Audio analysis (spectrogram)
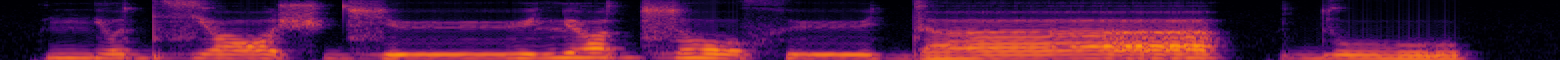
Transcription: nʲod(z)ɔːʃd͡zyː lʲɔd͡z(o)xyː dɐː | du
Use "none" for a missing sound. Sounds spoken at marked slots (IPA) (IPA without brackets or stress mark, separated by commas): zʲ, o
